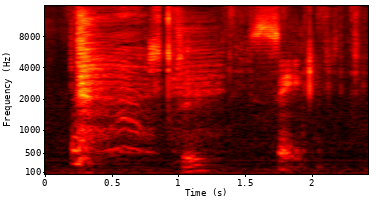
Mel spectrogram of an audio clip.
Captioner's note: laughs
